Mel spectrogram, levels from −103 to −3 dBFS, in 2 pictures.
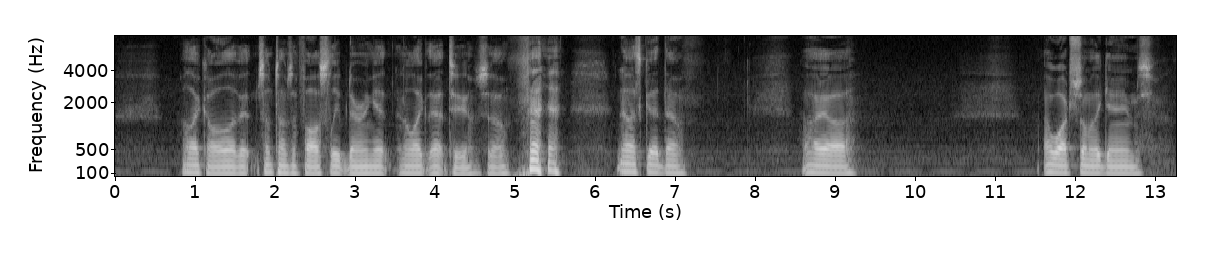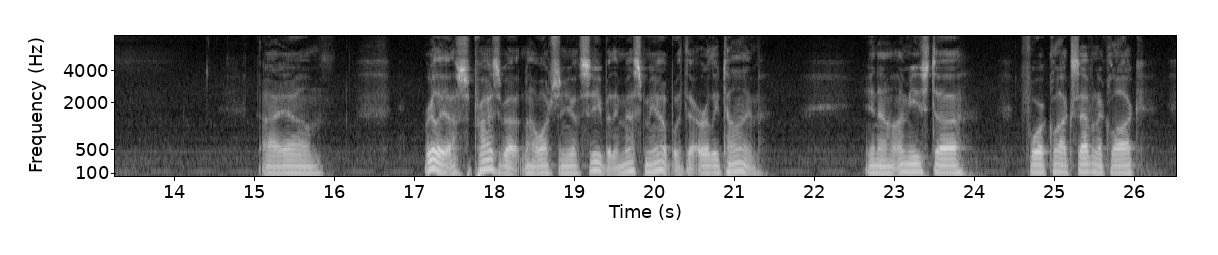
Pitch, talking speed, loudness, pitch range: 110 Hz, 130 wpm, -29 LUFS, 100-115 Hz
